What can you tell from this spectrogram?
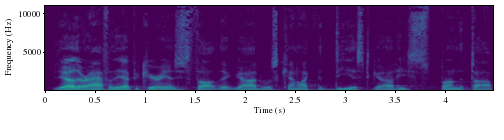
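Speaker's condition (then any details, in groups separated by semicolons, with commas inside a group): No condition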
